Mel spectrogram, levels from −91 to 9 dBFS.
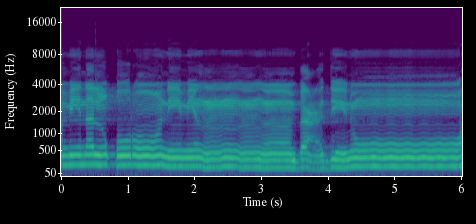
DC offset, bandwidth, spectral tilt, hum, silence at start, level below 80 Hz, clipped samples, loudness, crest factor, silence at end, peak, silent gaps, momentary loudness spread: under 0.1%; 9.2 kHz; -6.5 dB/octave; none; 0 s; -70 dBFS; under 0.1%; -27 LUFS; 14 dB; 0 s; -14 dBFS; none; 3 LU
